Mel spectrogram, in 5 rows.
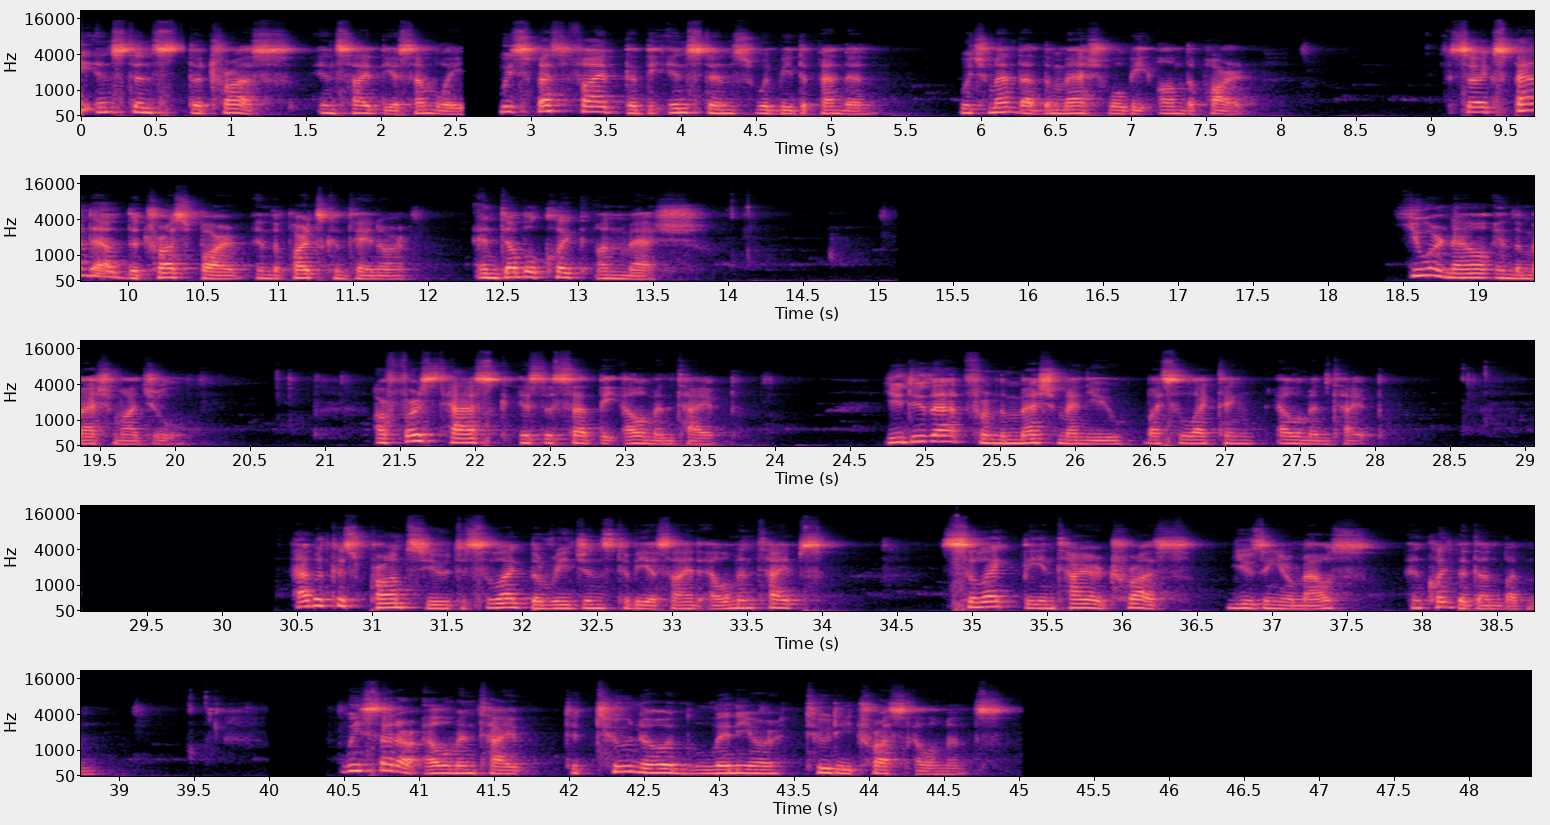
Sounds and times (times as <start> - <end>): Speech: 0.0 - 7.9, 9.1 - 13.9, 18.5 - 20.2, 21.4 - 23.9, 24.8 - 28.1, 30.5 - 34.1, 34.8 - 39.0, 40.5 - 45.1.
